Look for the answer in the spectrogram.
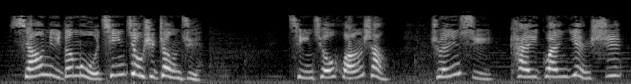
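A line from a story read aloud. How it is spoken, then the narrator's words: Firm, deliberate, loud. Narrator (Chinese): 阮明心依旧坚定的一字一句的高声的重复了一遍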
